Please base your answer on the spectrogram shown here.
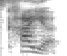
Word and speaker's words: Kaja: so it's Kaya. I was pronouncing it Kaja, Kaja.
